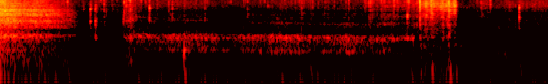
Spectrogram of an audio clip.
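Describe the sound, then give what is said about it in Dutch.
Someone takes a quick sip of a drink, with soft wet slurping and a faint swallow, quiet and unaccompanied by speech. “Een slokje hoor.”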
